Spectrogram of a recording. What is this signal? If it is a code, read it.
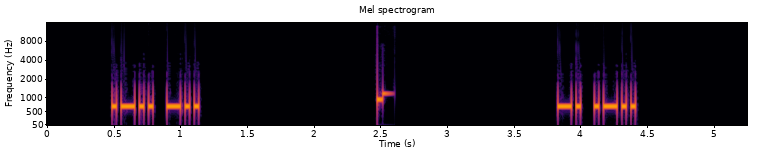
Morse code, heard as a keyed tone, about 36 wpm, 700 Hz. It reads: LD NL
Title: Top Two Letter Combinations in Words 35wpm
